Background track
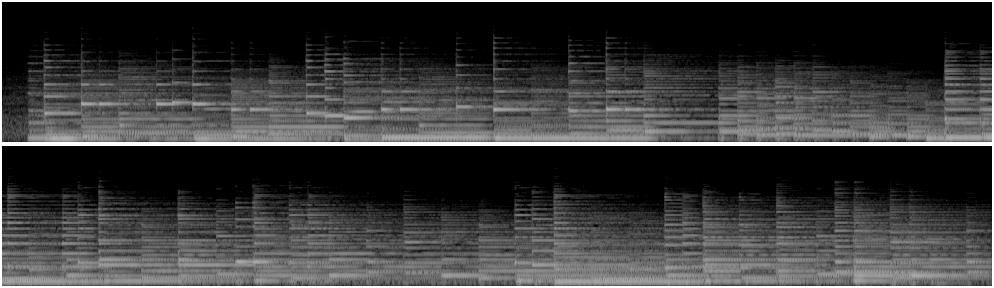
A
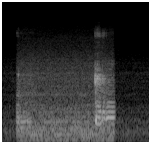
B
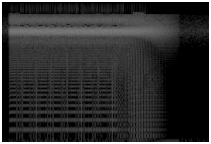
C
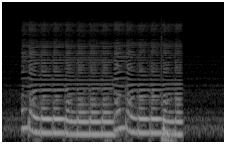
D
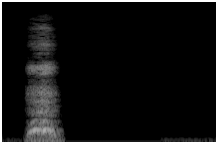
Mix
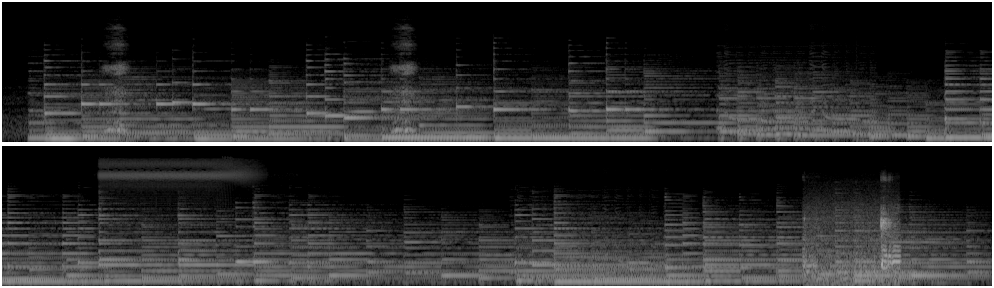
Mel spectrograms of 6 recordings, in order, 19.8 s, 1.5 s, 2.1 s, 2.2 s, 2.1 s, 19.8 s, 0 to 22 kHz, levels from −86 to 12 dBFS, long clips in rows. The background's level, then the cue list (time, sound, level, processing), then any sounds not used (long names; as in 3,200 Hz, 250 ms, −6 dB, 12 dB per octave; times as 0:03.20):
background track −9.5 dB
0:00.74: mix in D −11 dB
0:03.62: mix in D −10.5 dB
0:06.95: mix in C −14 dB + brickwall limiter −25 dBFS
0:10.79: mix in B −17 dB
0:14.78: mix in C −17 dB
0:17.76: mix in A −2 dB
